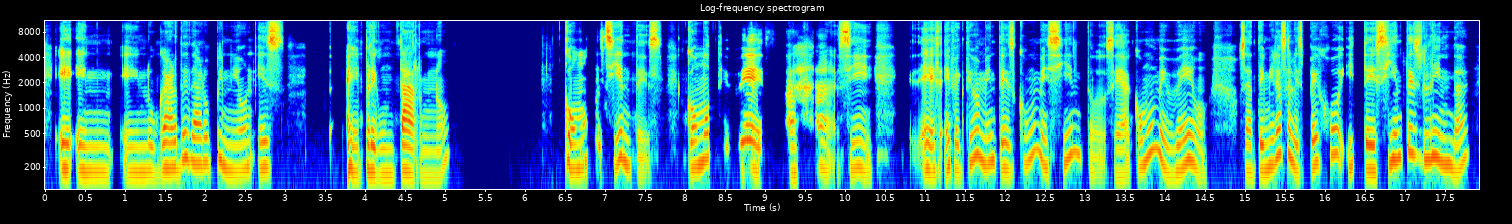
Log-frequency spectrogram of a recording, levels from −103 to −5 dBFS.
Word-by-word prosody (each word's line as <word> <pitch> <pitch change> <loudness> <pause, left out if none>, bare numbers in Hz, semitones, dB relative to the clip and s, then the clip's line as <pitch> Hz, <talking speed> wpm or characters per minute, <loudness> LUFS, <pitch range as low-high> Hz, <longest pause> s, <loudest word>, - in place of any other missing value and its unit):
eh, 195 -1 +3
en 180 -1 -7
en 175 0 -8
lugar 185 +3 -1
de 250 +5 -4
dar 225 -2 -1
opinión 200 -4 -8
es, 200 +1 +6 0.8
eh, 185 -2 +1
preguntar, 170 -1 +1
¿no? 155 +10 -12 1.5
Cómo 195 +4 -1
te 365 - -10
sientes, 230 - +5 0.3
cómo 215 +6 -1
te 345 +7 -17
ves, 200 -2 +6 0.3
ajá, - - -3
sí, 195 0 +5 0.5
ef 185 0 -1
efectivamente, 225 +2 -4
es 185 -2 -1
cómo 245 +7 -9
me 240 -10 -6
siento, 265 +6 +3
o - - -13
sea, 165 -1 +1
cómo 230 +10 -6
me 240 - -5
veo. 205 +7 -4
O 165 -1 -12 0.4
sea, 185 -2 +2
te 185 +3 -3
miras 260 +9 +1
al 265 -7 -2
espejo 225 +9 -4
y 200 +1 -9
te 185 -1 0
sientes 260 +6 +4
linda, 235 -3 -4
200 Hz, 135 wpm, -27 LUFS, 185-240 Hz, 1.5 s, es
